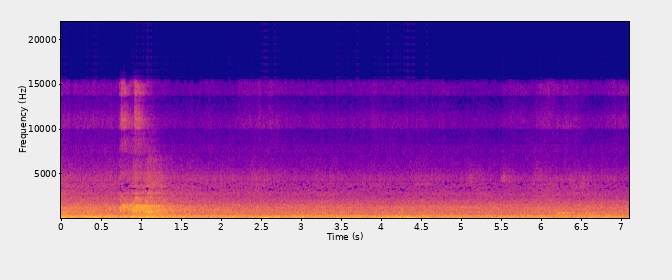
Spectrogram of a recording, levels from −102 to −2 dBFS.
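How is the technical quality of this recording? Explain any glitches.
The recording is heavily degraded by coding damage throughout. This is likely low-delay AAC compression (AAC-ELD): its short frames resolve harmonics poorly, leaving grainy noise between them and a thin, synthetic top band, consistent with roughly 24 kbps.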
